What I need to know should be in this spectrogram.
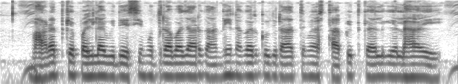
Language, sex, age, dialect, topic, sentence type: Magahi, male, 25-30, Western, banking, statement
